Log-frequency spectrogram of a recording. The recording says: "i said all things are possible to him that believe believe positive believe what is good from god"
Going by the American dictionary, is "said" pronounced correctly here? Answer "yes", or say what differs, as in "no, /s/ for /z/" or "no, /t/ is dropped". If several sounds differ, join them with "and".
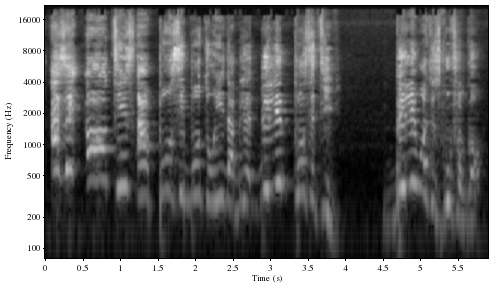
no, /d/ is dropped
